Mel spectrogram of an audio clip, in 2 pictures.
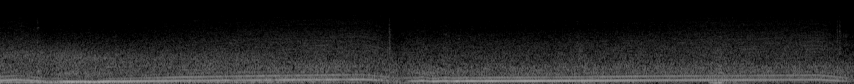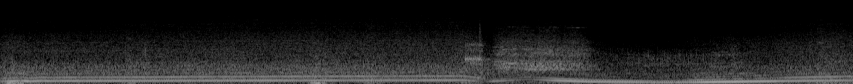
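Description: A car engine drones and revs in Grand Theft Auto V, steady climbing pitch broken by several gear-shift drops, close and continuous with no talk.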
